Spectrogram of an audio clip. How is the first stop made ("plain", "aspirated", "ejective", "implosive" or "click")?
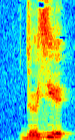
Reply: plain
